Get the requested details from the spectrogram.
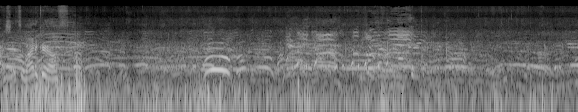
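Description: A large crowd of young women shouts and cheers outdoors.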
